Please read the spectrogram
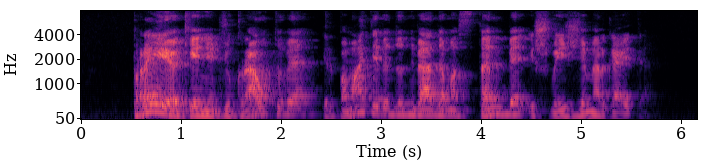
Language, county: Lithuanian, Panevėžys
